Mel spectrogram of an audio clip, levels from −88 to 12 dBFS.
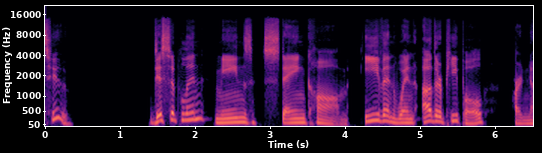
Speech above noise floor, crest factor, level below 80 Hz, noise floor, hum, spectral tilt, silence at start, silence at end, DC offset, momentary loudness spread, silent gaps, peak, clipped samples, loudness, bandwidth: over 68 dB; 16 dB; -56 dBFS; under -90 dBFS; none; -5 dB/octave; 0 s; 0 s; under 0.1%; 9 LU; none; -8 dBFS; under 0.1%; -23 LUFS; 15 kHz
